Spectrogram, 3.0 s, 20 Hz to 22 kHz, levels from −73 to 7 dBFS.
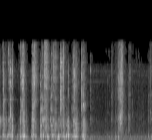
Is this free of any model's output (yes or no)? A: yes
